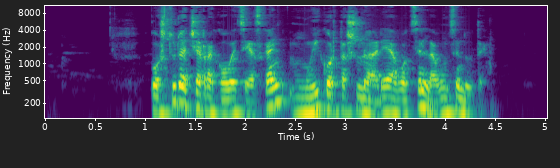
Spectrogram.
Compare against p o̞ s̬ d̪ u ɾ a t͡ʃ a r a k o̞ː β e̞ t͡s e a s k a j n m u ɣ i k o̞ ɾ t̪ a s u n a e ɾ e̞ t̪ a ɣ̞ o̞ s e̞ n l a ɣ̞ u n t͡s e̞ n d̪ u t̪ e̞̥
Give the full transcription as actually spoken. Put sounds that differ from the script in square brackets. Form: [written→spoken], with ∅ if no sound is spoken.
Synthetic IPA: p o̞ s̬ [d̪→t̪] u ɾ a t͡ʃ a r a k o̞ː β e̞ t͡s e a s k a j n m u ɣ i k o̞ ɾ t̪ a s u n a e ɾ e̞ [t̪→∅] a ɣ̞ o̞ [s→t͡s] e̞ n l a ɣ̞ u n t͡s e̞ n d̪ u t̪ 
